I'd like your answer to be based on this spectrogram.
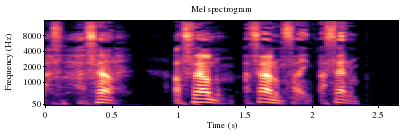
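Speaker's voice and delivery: rushed, breathless, panting out of breath. Voicing Thorn returning from scouting in a rush, panting out of breath. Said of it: "he's kinda panting".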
